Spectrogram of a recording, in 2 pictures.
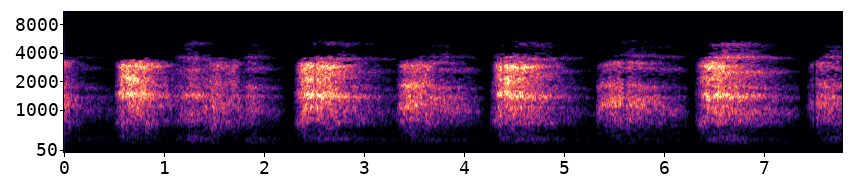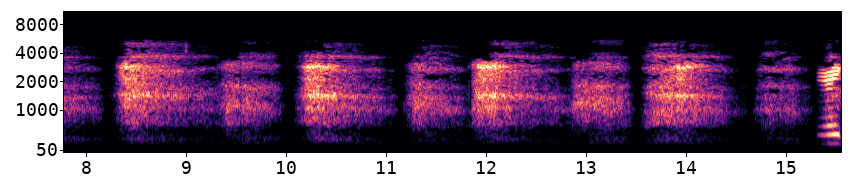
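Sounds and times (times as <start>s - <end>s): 
quick steady breaths through the mouth during a guided breathing exercise: 0.0s - 15.5s
speech: 15.4s - 15.5s.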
